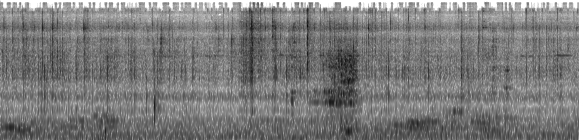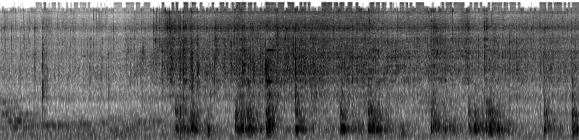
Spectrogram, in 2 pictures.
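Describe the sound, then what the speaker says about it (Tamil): Hot oil sizzling in an iron pan as spices are tempered, the crackle swelling louder and busier partway through, with scraping stirs. "தாளிக்கிறதுக்கு இரும்பு கடாயை தான் யூஸ் பண்ணியிருக்கோம்."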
